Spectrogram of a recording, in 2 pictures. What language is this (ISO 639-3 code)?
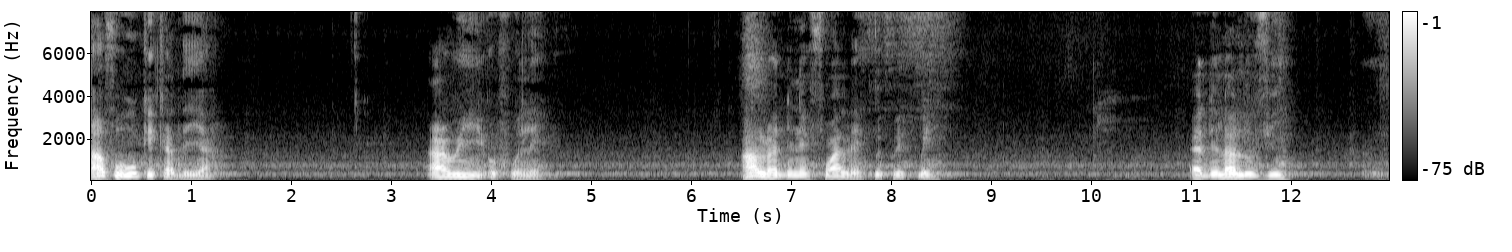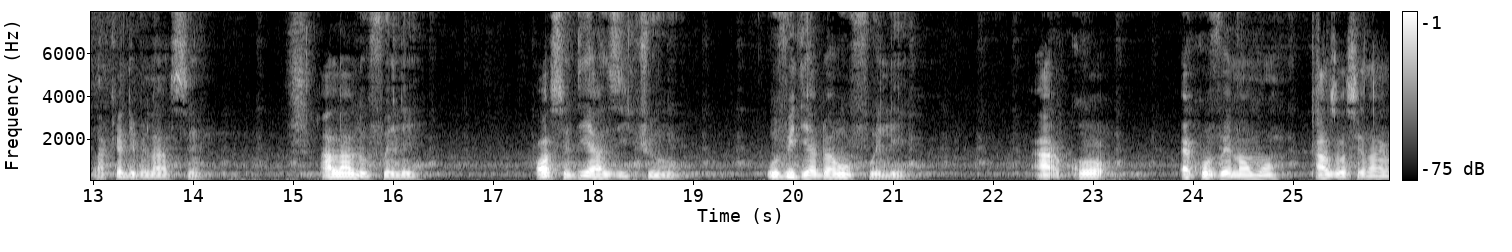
kpo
